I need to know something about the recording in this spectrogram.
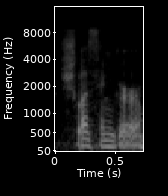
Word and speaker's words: Shlesinger: Is it Schlesinger or Schlesinger? Schlesinger. Okay, I've actually been saying it wrong.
